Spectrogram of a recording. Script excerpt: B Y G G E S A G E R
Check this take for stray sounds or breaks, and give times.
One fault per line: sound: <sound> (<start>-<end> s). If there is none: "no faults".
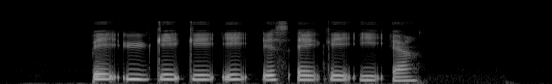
no faults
